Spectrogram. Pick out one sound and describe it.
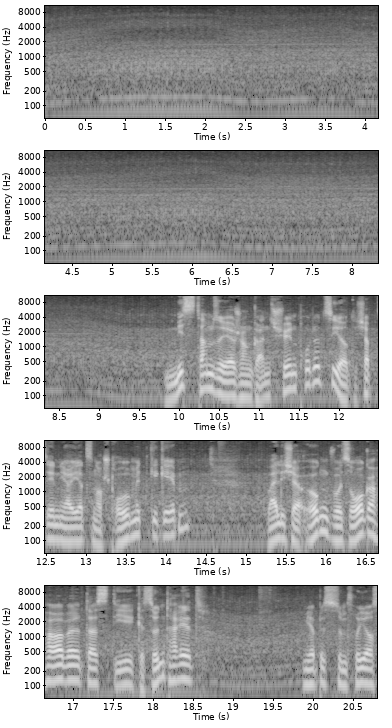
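A tractor engine rumbles steadily at a low idle.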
